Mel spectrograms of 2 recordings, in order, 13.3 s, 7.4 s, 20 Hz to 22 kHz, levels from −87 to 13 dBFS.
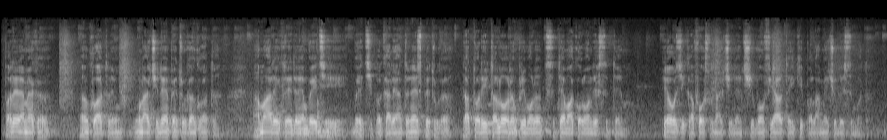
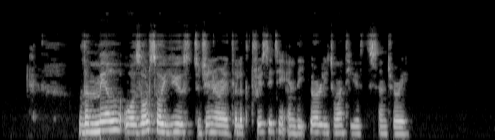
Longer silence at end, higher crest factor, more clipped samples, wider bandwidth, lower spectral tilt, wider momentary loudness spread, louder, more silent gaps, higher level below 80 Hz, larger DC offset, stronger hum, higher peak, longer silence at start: second, 0 s vs 1.3 s; about the same, 16 dB vs 16 dB; neither; first, 13.5 kHz vs 9.6 kHz; about the same, -4.5 dB/octave vs -4 dB/octave; about the same, 11 LU vs 10 LU; about the same, -15 LUFS vs -16 LUFS; neither; first, -50 dBFS vs -56 dBFS; neither; neither; about the same, 0 dBFS vs -2 dBFS; second, 0.05 s vs 0.45 s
